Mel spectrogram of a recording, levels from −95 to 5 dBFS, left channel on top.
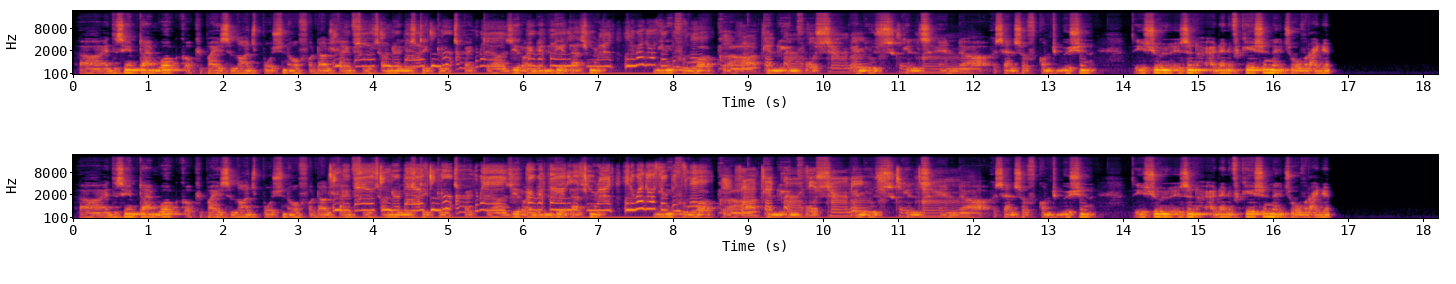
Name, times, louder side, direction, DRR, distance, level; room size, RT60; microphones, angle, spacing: voice 1, 0.1-16.8, left 1 dB, ahead, 0.4 m, -22 dB
Singing, 3.4-12.1, right 6 dB, 60° right, 0.4 m, -25 dB
5.6 x 2.2 x 3.5 m
head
